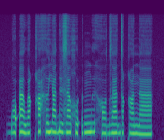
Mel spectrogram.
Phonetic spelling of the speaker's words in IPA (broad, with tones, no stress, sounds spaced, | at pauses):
ɡ͡b ɔ˧ ʔ a˦˨ w ɘ˧ qʰ ə˦ h ə˦ j a˦ ɗ ɨ˧ z a˦ χʷ ɘ˧ ʔ ə˦ ŋ͡m ɨ˦ h ɔ˧ d l a˦ d ə˦ q a˦ n a˧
